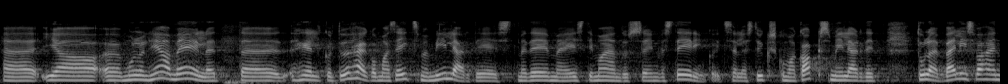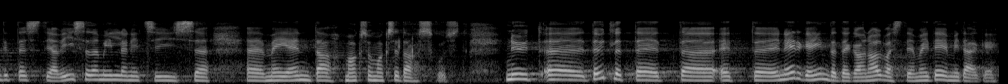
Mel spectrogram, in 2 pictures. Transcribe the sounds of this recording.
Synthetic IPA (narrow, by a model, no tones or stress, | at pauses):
jɑmulːo̞nɦe̞ɑme̞ːle̞t̪ːt̪eɡ̥e̞likːˑult̪yɦe̞ko̞mɑse̞jt̪smemilʲjɑrd̪̥ie̞ːst̪me̞t̪e̞ːme̞e̞ːst̪imɑjɑnd̪̥usːe̞inve̞st̪e̞ːɾiŋɡ̥ujd̪̥se̞lːe̞st̪yksko̞mɑkɑksmilʲjɑrd̪̥it̪ːuleb̥vælʲisvɑɦe̞nd̪it̪ːˑe̞st̪jɑviːsːɑd̪̥ɑmilʲjo̞nit̪siːs | me̞jee̞nd̪̥ɑmɑksumɑkset̪ɑskṵst̪nyːd̪̥t̪ːe̞yt̪ˑle̞t̪ːe̞ːt̪ːe̞t̪ːe̞ne̞rɡ̥iɑhind̪̥ɑd̪e̞ɡ̥ɑo̞nɑlvɑst̪ijɑmeejt̪e̞ːmid̪̥ɑɡ̥i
